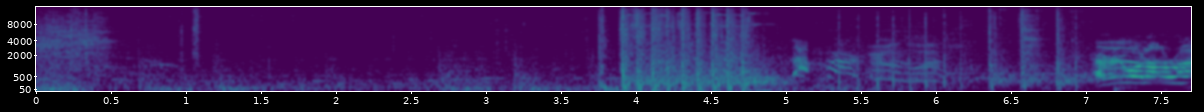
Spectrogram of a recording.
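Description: Turret gunfire in the video game The Outer Worlds: bursts of rapid automatic shots build up midway and keep hammering through the rest, loud and close, mixed with game effects and voices talking over it.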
